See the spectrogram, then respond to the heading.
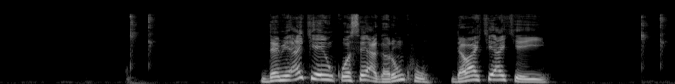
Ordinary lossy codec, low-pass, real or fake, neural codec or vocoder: none; 10.8 kHz; real; none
